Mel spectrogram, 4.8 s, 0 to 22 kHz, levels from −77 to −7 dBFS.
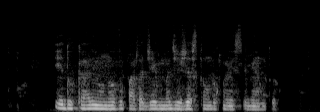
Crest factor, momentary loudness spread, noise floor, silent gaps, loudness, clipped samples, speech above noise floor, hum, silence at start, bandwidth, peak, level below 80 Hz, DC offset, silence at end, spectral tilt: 16 dB; 10 LU; -71 dBFS; none; -32 LUFS; under 0.1%; 40 dB; none; 0.8 s; 9 kHz; -16 dBFS; -62 dBFS; under 0.1%; 0.65 s; -8 dB/octave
